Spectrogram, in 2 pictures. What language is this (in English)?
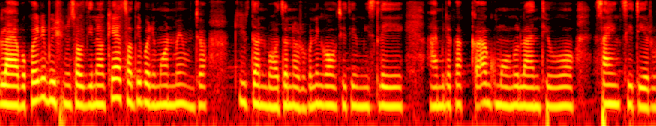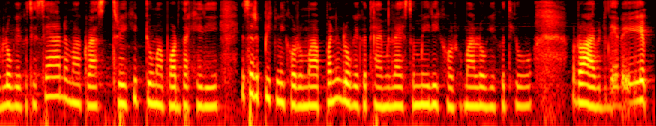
Nepali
